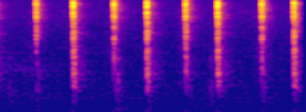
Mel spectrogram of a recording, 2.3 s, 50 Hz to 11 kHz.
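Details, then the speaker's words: Toshiba RP-1520M portable radio after lubricating the switch mechanism and re-bending its tabs: crisp, sharp clicks, about eight in 2.5 seconds, over a quiet background; the off switch now clicks cleanly into the off position. "oh yeah that does click when it's off now okay so that did help a little bit you can kind of hear it clicking when it goes to the off position now"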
